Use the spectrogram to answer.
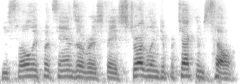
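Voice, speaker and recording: A man with a fairly high voice reads screenplay action as narrator, tossing in wry, irreverent asides. The recording is dull and lo-fi, and the delivery is that of an amateur table read of an action script. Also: fairly quick, warm tone. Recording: dull, lo-fi audio.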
